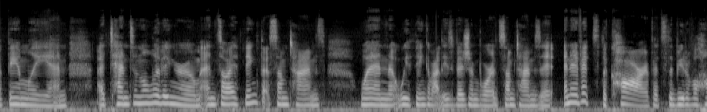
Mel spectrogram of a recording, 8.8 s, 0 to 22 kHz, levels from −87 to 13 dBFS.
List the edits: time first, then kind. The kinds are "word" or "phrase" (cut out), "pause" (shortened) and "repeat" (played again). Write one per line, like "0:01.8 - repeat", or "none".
none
